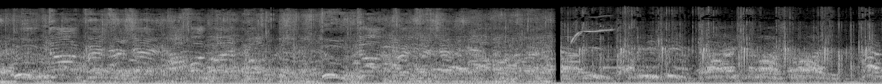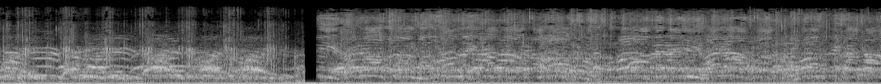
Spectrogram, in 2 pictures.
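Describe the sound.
A large protest crowd in Zahedan, marching after Friday prayers on the 16th Friday of protests, chants anti-government slogans in unison, including 'we don't want a child-killing government'. Loud rhythmic shouting repeats over a dense roar of many voices, continuing steadily with brief cuts between segments.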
